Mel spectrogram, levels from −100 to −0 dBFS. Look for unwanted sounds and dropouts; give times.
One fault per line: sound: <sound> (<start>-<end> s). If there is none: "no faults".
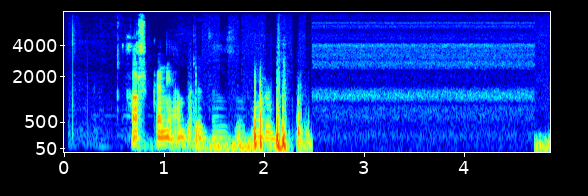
no faults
